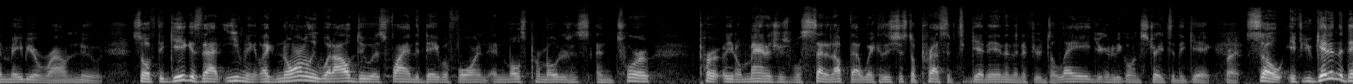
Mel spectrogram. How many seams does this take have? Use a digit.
0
